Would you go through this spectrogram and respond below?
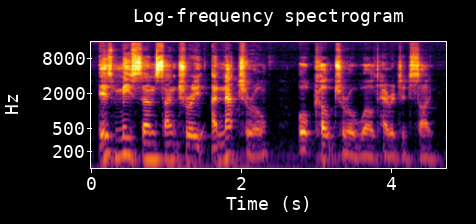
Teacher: chúng ta sẽ nói với ngữ điệu đi lên ở lựa chọn đầu tiên và đi xuống ở lựa chọn thứ hai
